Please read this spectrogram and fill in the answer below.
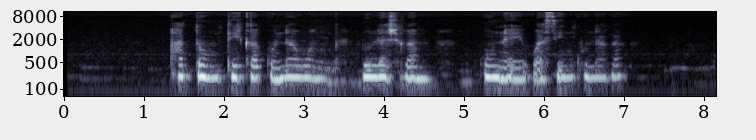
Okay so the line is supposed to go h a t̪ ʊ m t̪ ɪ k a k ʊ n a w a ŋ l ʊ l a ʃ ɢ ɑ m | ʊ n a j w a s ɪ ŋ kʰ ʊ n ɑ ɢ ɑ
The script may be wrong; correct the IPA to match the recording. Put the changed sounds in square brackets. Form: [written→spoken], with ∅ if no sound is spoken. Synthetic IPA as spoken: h a t̪ ʊ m t̪ ɪ k a k ʊ n a w a ŋ l ʊ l a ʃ ɢ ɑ m | ʊ n a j w a s ɪ ŋ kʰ ʊ n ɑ ɢ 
